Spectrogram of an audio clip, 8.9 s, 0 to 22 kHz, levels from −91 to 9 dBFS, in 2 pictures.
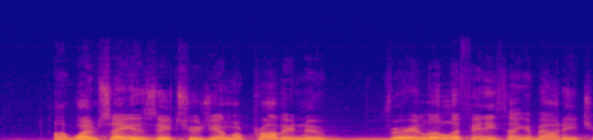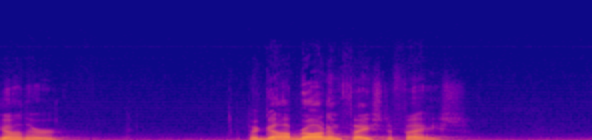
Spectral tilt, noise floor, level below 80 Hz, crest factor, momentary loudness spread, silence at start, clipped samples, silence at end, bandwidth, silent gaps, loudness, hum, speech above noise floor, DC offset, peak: -7.5 dB/octave; -57 dBFS; -54 dBFS; 18 dB; 12 LU; 0.4 s; under 0.1%; 1.15 s; 11 kHz; none; -23 LUFS; none; 35 dB; under 0.1%; -6 dBFS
